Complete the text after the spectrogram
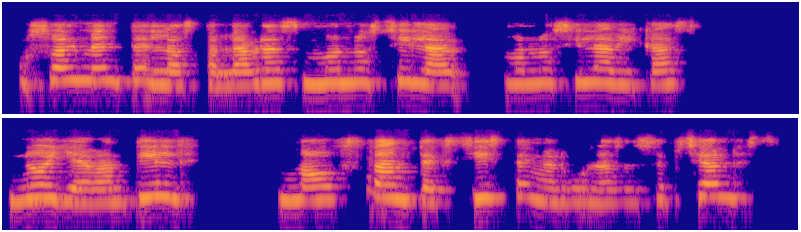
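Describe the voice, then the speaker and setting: A woman, teaching a live online class and explaining step by step with fillers and repeated words. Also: high voice. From Ecuador. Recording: dull lo-fi.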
